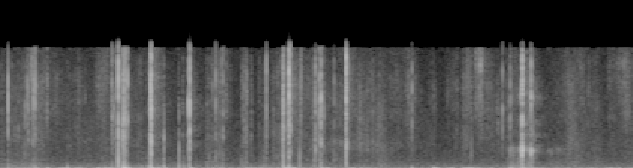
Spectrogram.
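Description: Small, solid, green-coated magnetic metal balls from a glow-in-the-dark magnetic cube are rolled into a cluster in the fingers. Long nails push the balls so they click and snap together. Quick, sharp, bright clicks ring briefly over a soft, low rumble of handling.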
